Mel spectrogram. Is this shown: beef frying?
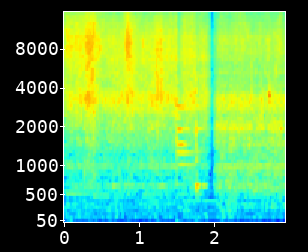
yes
